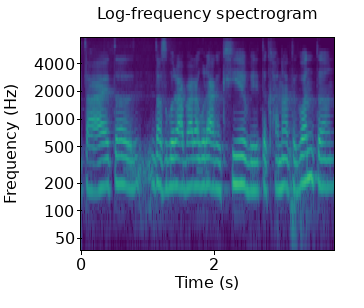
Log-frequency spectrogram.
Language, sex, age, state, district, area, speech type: Maithili, female, 30-45, Bihar, Darbhanga, rural, spontaneous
